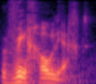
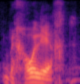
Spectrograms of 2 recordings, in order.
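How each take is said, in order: First: The word begins with a fricative consonant. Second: The word begins with a stop consonant. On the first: This is the lenited form of the word. "Pero aquí tenemos" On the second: This is the basic form of the word. "la palabra biología original es"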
